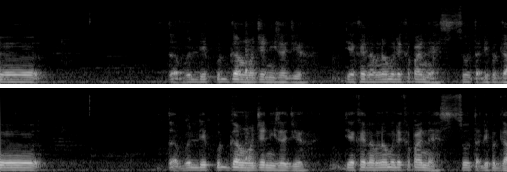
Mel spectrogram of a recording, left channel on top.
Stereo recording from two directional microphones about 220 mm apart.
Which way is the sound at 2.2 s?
30° right (ahead or behind).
